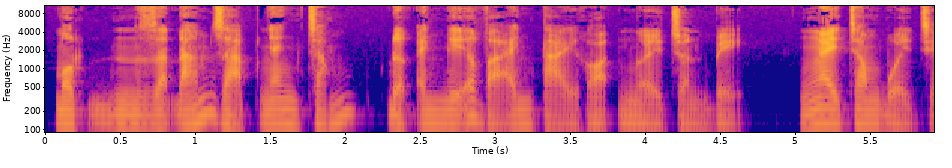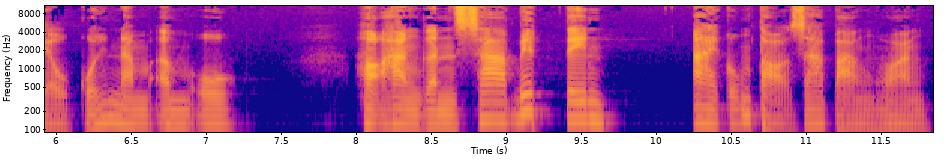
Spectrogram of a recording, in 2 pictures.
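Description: A man's voice: sits low, unhurried, dry recording, clean studio sound. A man narrating a horror story as an audiobook reader. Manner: expressive storytelling.

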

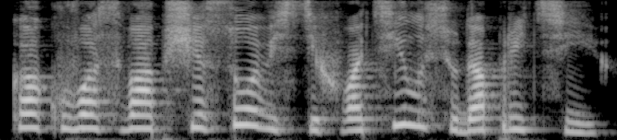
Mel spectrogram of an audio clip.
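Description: A woman's voice: a little high, normal speed, a bit bright, lightly acted. A woman voicing an indignant young heroine in an audiobook, speaking sharply and heatedly. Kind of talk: audiobook narration.

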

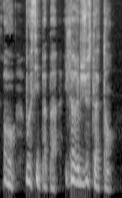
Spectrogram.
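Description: A man voicing a gentle young mother and wife in an audiobook, soft and solicitous. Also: fairly low pitch, normal speed, slightly rough. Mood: cheerful.

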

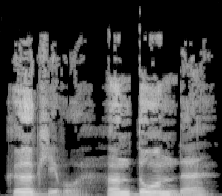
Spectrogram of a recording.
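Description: Brief: a woman doing a hoarse, growling brute of a man, slow and threatening, storybook reading. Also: mid-range voice, warm tone, close to an everyday voice. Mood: menacing.

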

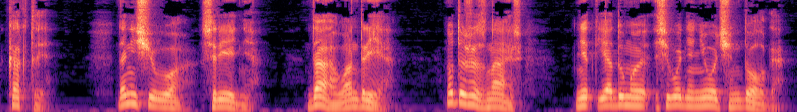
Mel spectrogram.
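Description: A weary young man talks low and softly, as a male audiobook reader plays him. His voice is subdued and gentle. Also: very animated, measured pace. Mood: tender. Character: tired, tender young man, sleepy teammate.

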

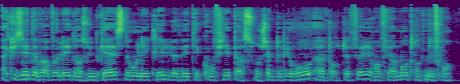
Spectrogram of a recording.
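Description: A man doing a monotone servant reading. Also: mid-range voice, moderate pace, breathy edge, voice pushed up, natural voice. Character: servant reading a newspaper aloud.

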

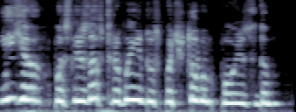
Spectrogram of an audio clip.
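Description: A woman's voice: sits high, normal speed, mellow, natural voice. A woman voicing a stubborn young novice actress in an audiobook drama, insistent and pleading.

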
